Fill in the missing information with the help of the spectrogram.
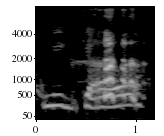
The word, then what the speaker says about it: Migo: Sounds like you're saying Miko. – Migo, hard G.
